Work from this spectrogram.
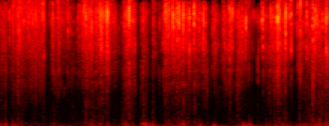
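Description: A folded sheet of red tissue paper is rubbed and crinkled under the fingertips and flapped. The result is a quiet, continuous stream of bright, papery crinkles and rustles, with soft low thumps as the sheet is flapped.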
